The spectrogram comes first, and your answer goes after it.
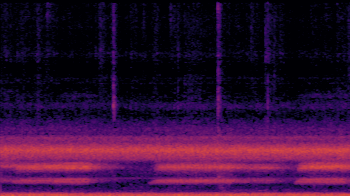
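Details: Frogs in rain: two long, steady two-toned calls, each lasting about two seconds, follow one another with a short break and a third begins, above a constant high-pitched chorus and steady rain hiss.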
